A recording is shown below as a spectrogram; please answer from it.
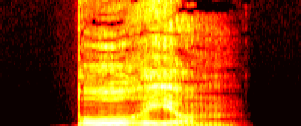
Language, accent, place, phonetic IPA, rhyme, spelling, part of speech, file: German, Germany, Berlin, [ˈboːʁiʊm], -oːʁiʊm, Bohrium, noun, De-Bohrium.ogg
- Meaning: bohrium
